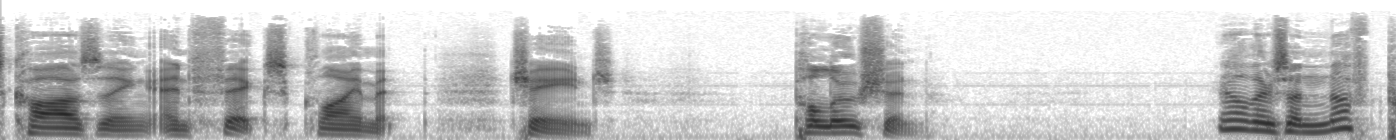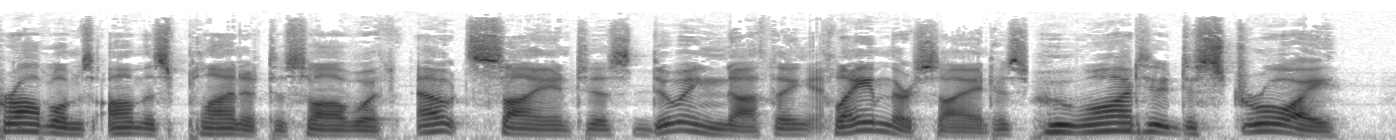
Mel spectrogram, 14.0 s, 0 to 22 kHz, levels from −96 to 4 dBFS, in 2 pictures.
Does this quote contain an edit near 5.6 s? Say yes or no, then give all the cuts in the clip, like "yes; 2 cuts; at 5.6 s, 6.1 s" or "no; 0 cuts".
no; 2 cuts; at 11.1 s, 12.1 s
